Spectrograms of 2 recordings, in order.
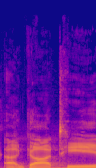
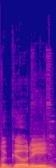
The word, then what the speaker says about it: Agoti: Last AGOTI video, people were telling me his name is pronounced AGOTI or even AGOTI, but in the Captain Jack Attack video, interviewing the creators of AGOTI, the creator of the character pronounces it AGOTI.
